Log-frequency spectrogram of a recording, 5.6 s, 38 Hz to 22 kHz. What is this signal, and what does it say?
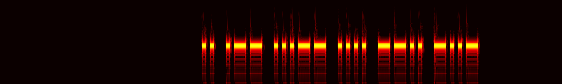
Morse code, heard as a keyed tone, about 32 wpm, 700 Hz. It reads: IW3HZX
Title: DXCC-100 Call Signs - 6 Characters - 30wpm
